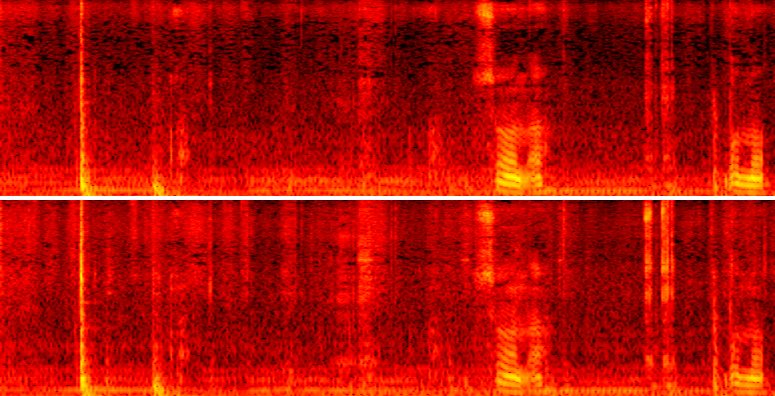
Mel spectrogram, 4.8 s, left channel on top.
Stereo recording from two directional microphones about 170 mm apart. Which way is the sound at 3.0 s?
45° left (ahead or behind).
